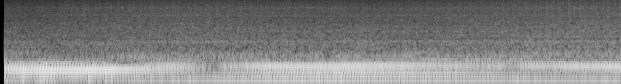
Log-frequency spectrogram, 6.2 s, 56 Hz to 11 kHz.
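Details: Nissan SR20DET turbo petrol engine idling with a low, uneven knocking rattle of about four beats a second.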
